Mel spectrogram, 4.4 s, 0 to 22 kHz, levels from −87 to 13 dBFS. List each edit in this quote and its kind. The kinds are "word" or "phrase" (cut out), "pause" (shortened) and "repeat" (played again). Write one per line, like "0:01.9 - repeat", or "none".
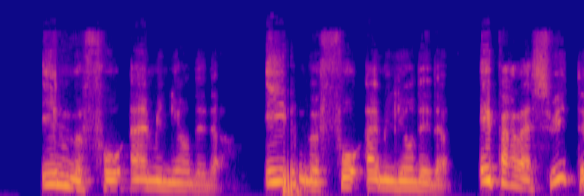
none

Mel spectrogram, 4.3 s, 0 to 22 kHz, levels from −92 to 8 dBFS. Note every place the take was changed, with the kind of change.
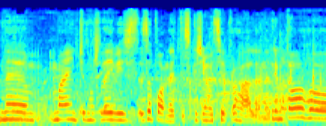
none

